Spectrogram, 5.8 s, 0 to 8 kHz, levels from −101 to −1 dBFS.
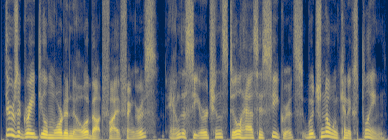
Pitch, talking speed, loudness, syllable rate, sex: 160 Hz, 245 wpm, -17 LUFS, 5.6 syllables/s, male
